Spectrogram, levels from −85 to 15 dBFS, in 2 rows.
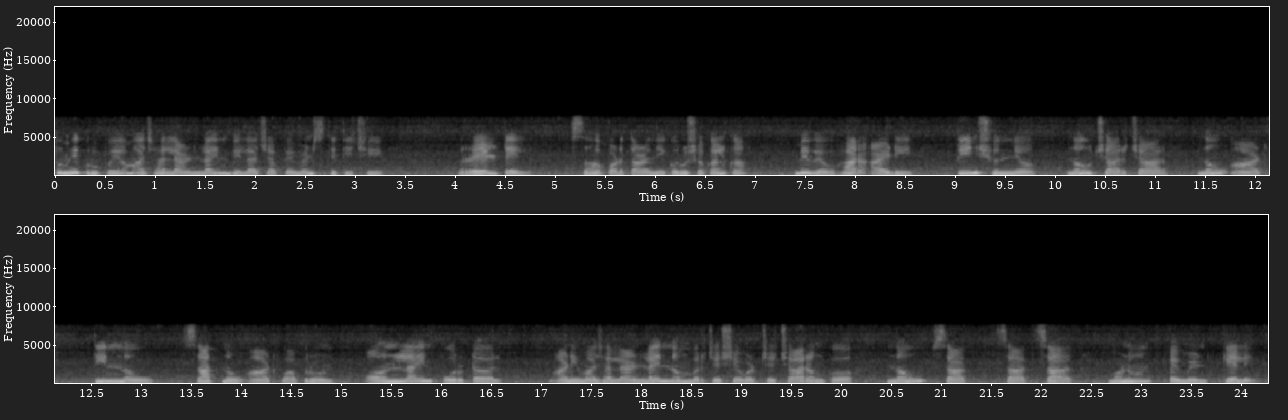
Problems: constant background noise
